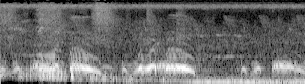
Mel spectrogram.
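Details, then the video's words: Spotted dove song used for dove training and attraction: overlapping, rolling coos with descending endings, a dense cluster in the first three seconds then two softer separate coos, over a low rumbling background and faint steady hum. "Spotted Dove animal singing sound"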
